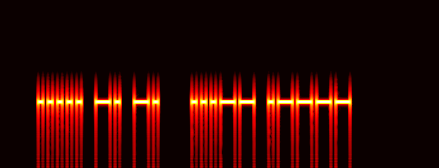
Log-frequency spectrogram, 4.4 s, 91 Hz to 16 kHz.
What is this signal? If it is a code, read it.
Morse code, heard as a keyed tone, about 25 wpm, 700 Hz. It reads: 5NN 31
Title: CQ WW DX Contest Exchange - 25wpm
